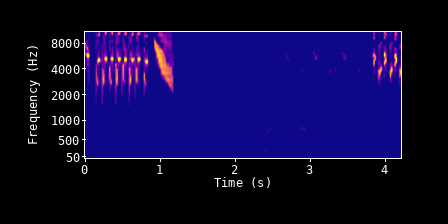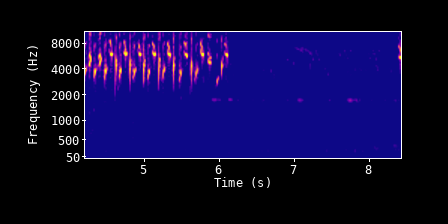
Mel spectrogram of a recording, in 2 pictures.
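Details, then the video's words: European goldfinch singing at Jebel Ouahch near Constantine: two bursts of high, rapid tinkling and twittering notes, a short one at the start and a longer run of quick chirps midway, with quiet low background murmur between. "chardon chant"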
